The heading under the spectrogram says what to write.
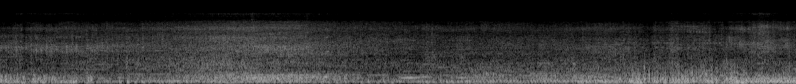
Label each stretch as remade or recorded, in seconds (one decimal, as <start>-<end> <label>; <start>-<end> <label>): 0.0-1.7 remade; 1.7-4.1 recorded; 4.1-6.2 remade; 6.2-7.2 recorded; 7.2-8.0 remade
